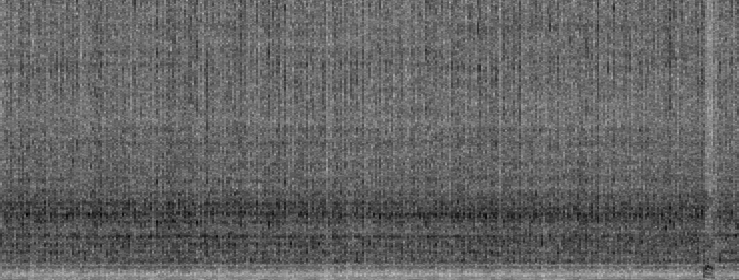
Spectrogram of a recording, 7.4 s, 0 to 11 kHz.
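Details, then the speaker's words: Mitsubishi ASX 2013, 1.8 petrol, CVT, FWD, 448,000 km, bonnet open at idle: rough uneven rattle over engine note, intermittent; owner unsure if alternator or belt; actually alternator overrunning clutch pulley, later replaced. "То ли Динамо, то ли сам ремень. Вот не пойму, что за херь такая."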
